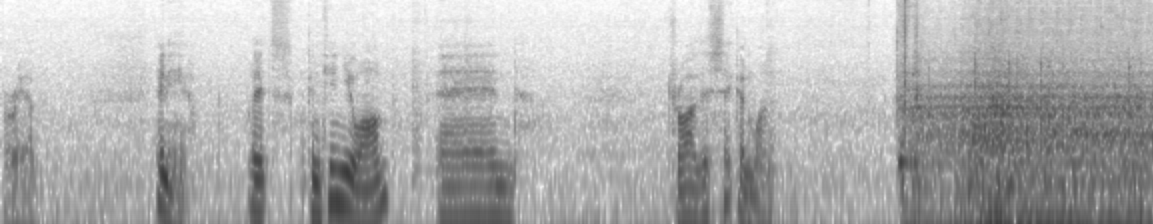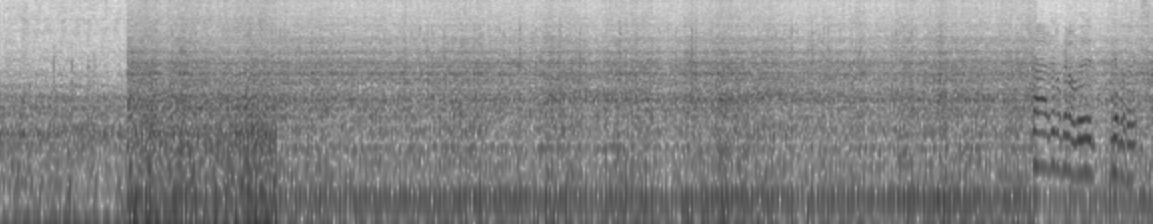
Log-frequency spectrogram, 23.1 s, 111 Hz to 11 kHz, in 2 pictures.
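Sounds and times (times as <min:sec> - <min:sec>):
lathe motor running: 0:09.0 - 0:23.0.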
